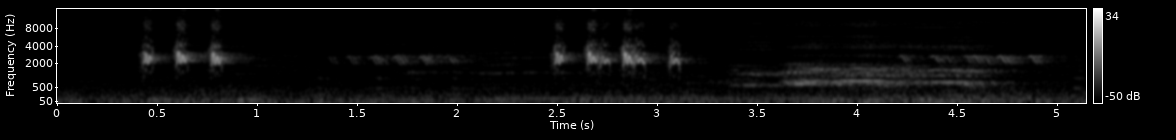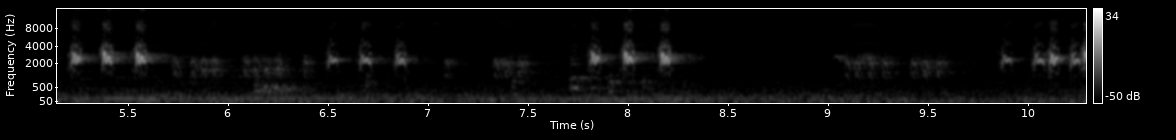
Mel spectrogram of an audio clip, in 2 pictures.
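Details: Yellow-vented bulbul chick calling its parent: bursts of three or four sharp, high chirps around every one and a half seconds, with softer buzzy notes between them.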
